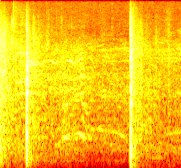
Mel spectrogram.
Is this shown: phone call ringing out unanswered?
no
